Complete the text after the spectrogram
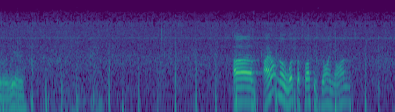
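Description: Footsteps run quickly over a path.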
